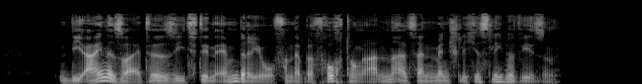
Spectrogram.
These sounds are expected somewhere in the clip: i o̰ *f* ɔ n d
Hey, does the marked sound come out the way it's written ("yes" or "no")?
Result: yes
